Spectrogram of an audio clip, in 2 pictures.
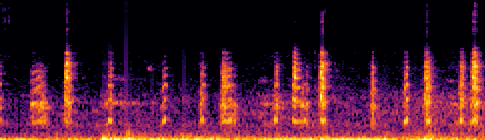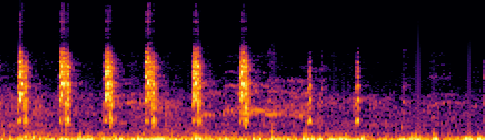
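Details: Chukar partridge calling in loud, rhythmic chucking notes, about two to three per second, continuing throughout over a strong low-frequency background.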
